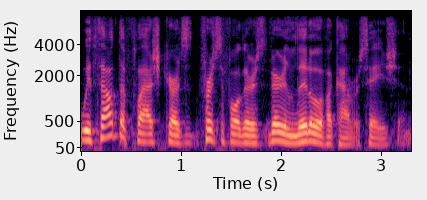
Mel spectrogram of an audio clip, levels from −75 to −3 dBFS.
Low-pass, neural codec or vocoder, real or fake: 7.2 kHz; codec, 16 kHz, 4.8 kbps, FACodec; fake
